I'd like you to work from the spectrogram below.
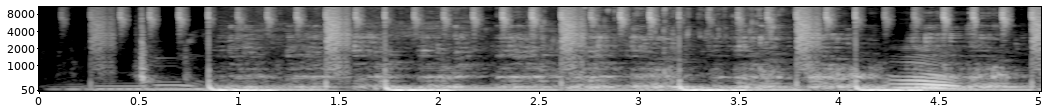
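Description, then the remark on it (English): A voice imitates a clogged faucet with sputtering, gurgling bursts in a fast, uneven rhythm, punctuated by heavier low thumps every second or so, loud. “A clogged faucet.”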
